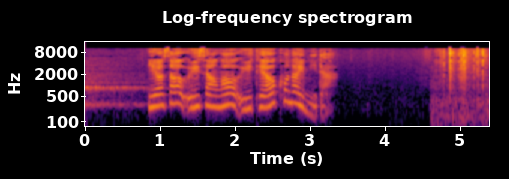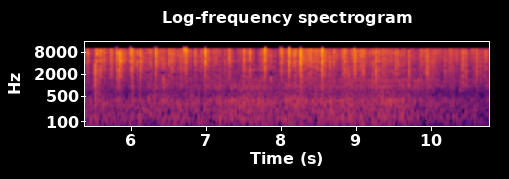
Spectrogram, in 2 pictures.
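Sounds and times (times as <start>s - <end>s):
speech: 0.8s - 3.4s
campfire crackling: 4.6s - 10.7s
low rushing roar of campfire flames: 4.6s - 10.7s.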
